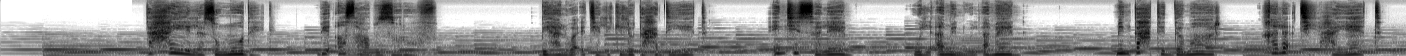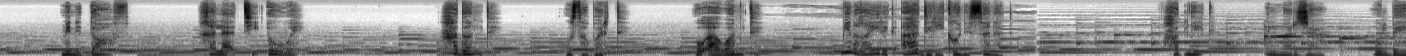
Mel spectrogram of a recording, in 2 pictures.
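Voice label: Lebanese, Accents and Dialects; Mother's day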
